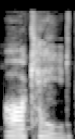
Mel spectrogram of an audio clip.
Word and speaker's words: Archaide: This was a trick I'd learned from Art 3 Mist during one of our early online pseudo-dates on a planet called Arcade, but it's spelled A-R-C-H-A-I-D-E. So it's like Archaide, which is really nice.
